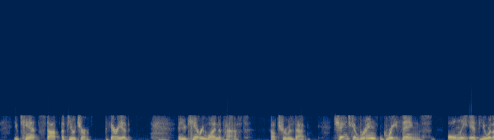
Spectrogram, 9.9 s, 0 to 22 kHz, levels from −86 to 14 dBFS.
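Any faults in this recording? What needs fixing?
AMR bit errors occur at 0.36–0.44 s (just before "stop the future period"), 4.66–4.82 s (after "you can't rewind the") and 7.28–7.53 s (before "great things"). Pitch and level roughly hold, but the sound turns hoarse and gargly. Flipped low-priority bits misplace the excitation pulses and skew the fine gain and spectral values. The bursts last about 80 ms, 170 ms and 250 ms, which fits runs of 20 ms frames. The error rate is heaviest in the last burst, around a tenth of the bits. On a spectrogram, the harmonic striations smear into noisy, blotchy energy below 4 kHz, with no gap. The waveform keeps its envelope and roughly its pitch periodicity. Stronger channel coding or unequal error protection, or better link quality, would prevent it.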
